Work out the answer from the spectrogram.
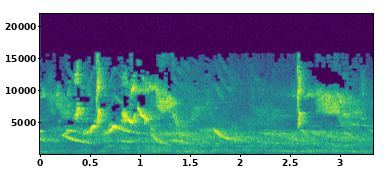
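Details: Lined seedeater (coleiro) taken to begin feeling the competition climate before a tournament: a few quick descending whistled notes and a high sharp note, over a low background hum.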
